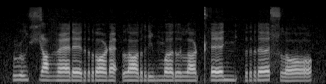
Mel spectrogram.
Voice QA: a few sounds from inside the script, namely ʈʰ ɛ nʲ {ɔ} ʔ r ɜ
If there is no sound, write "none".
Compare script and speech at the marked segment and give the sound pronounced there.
ʊ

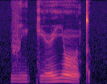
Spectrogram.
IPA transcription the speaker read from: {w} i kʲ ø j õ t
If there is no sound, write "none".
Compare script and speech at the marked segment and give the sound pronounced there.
v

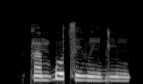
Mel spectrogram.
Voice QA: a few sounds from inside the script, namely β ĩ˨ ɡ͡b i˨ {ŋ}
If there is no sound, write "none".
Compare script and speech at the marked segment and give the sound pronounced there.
m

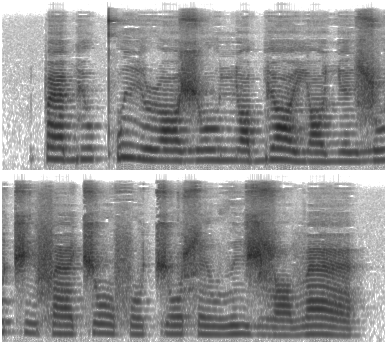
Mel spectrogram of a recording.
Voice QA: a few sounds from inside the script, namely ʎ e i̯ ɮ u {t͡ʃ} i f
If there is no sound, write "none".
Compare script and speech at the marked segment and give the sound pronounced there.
t͡ʃ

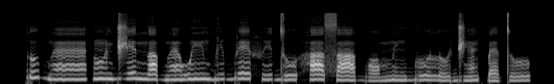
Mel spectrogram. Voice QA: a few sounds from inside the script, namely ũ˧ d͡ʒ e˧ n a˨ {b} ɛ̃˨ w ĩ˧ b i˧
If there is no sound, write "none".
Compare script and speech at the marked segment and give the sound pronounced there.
b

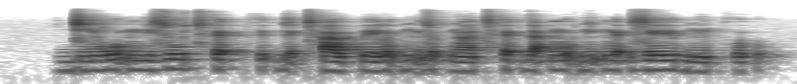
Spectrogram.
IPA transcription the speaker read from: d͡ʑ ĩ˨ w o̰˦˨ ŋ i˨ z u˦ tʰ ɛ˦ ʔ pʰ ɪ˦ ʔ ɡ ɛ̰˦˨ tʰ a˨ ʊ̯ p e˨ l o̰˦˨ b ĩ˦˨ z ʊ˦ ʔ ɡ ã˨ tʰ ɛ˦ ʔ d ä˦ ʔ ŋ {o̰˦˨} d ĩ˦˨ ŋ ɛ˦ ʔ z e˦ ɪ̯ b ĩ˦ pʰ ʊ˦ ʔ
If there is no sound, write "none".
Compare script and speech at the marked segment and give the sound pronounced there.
o̰˦˨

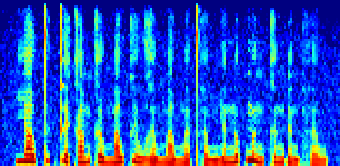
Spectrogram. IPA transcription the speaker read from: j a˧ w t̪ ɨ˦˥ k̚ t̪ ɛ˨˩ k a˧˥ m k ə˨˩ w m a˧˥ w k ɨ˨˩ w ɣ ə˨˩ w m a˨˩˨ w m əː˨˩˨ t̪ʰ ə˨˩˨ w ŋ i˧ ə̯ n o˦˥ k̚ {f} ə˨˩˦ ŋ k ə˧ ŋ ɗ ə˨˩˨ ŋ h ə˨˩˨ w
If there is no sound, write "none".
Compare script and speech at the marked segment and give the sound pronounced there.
m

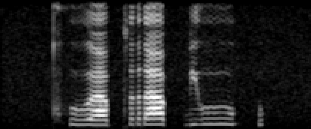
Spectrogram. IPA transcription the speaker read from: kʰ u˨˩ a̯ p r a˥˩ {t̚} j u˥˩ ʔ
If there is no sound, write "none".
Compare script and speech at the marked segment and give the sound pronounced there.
p̚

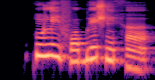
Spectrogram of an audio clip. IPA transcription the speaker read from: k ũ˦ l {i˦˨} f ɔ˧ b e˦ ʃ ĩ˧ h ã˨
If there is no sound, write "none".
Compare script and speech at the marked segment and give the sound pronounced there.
i˦˨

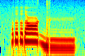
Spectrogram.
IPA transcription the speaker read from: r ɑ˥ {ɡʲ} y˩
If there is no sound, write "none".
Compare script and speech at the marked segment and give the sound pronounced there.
ɡ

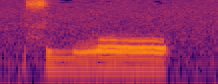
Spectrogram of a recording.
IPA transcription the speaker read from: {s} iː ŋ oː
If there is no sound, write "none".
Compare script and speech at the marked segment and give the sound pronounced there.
s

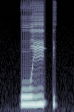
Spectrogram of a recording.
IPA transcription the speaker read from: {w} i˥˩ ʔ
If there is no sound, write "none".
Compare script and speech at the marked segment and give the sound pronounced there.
w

